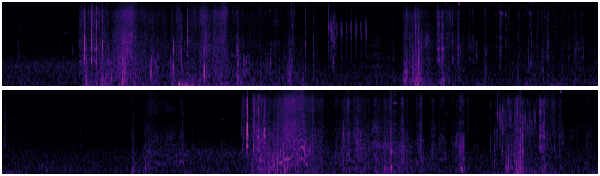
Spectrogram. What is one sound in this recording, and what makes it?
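Cloth and gear rustle as hands search a body and a bag.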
